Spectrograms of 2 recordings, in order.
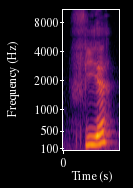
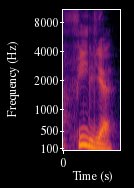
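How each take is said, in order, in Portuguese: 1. O 'lh' do meio é omitido. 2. O 'lh' do meio é pronunciado.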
